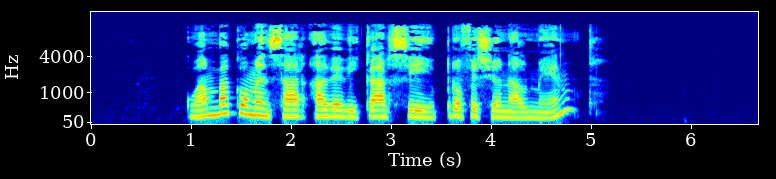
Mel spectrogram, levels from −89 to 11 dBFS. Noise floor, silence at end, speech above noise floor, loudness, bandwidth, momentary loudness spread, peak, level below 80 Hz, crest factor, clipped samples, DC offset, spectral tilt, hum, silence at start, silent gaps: -83 dBFS; 1.65 s; 63 dB; -19 LUFS; 11.5 kHz; 14 LU; -2 dBFS; -68 dBFS; 22 dB; under 0.1%; under 0.1%; -2.5 dB/octave; none; 1 s; none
